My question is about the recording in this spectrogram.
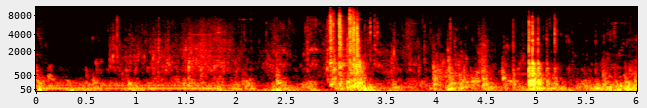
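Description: Water splashing and knocking against the boat's side as a hooked pike thrashes at the boat while being landed, with two loud bursts about three and five seconds in.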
